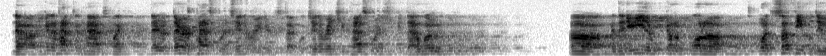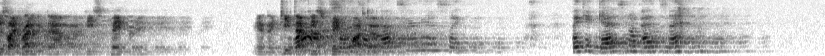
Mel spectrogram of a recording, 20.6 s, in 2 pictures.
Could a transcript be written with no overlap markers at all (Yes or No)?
No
